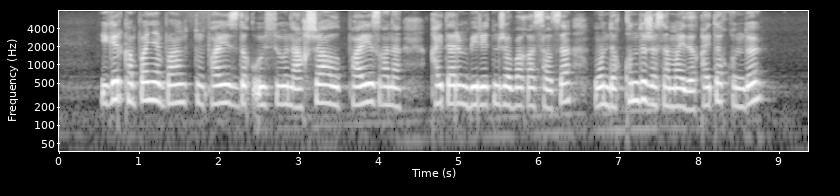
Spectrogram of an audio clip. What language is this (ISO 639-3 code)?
kaz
